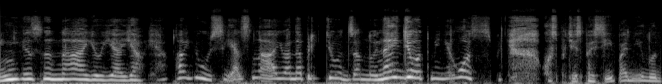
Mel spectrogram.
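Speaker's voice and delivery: pleading with God in terror; frightened pleading. Acted. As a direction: prophet babbling in panic, high and tearful. Terrified prophet begs, near tears.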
